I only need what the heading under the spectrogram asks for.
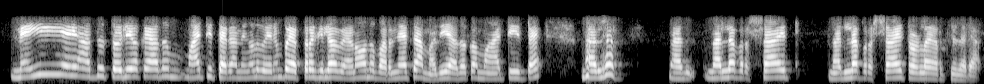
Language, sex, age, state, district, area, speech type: Malayalam, female, 60+, Kerala, Pathanamthitta, rural, conversation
